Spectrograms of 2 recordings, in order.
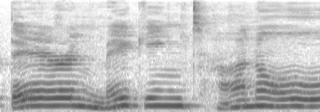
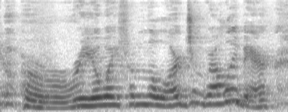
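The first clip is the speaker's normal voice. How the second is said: hurried cry; 5 semitones higher, 6 dB louder, faster than usual. Acted. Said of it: "he cried".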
